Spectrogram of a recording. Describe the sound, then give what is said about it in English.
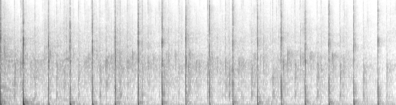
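An audience at a Palm Sunday church service applauds Jesus Christ with crisp claps falling in a steady, even rhythm, roughly three per second, over a faint background wash, with no one speaking. “Let's give the biggest applause that we can give to our Lord and Savior, Jesus Christ, on this Palm Sunday.”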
